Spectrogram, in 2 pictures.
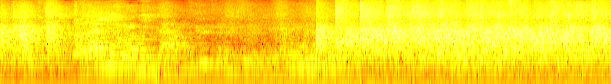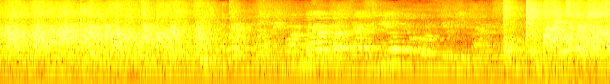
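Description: A middle-aged woman speaks aloud, announcing calmly between rounds of applause.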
